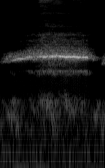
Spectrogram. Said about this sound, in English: I can't whistle. Like, I can, like, I can... Like, that's a nerd. Like, I can't, like, get a good whistle, and I can't change pitch really. So I just go...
